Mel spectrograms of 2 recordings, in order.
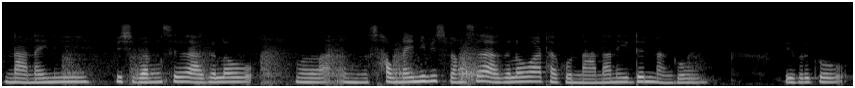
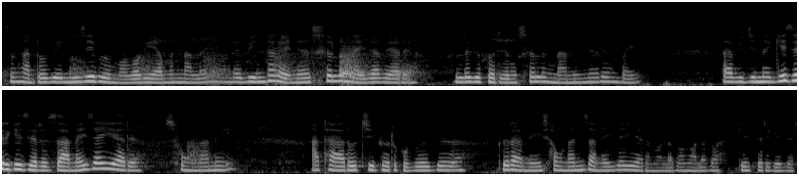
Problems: low volume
